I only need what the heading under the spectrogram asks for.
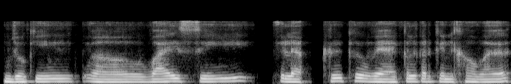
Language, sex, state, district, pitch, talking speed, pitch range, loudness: Hindi, male, Haryana, Jhajjar, 130 Hz, 115 wpm, 125-140 Hz, -14 LUFS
